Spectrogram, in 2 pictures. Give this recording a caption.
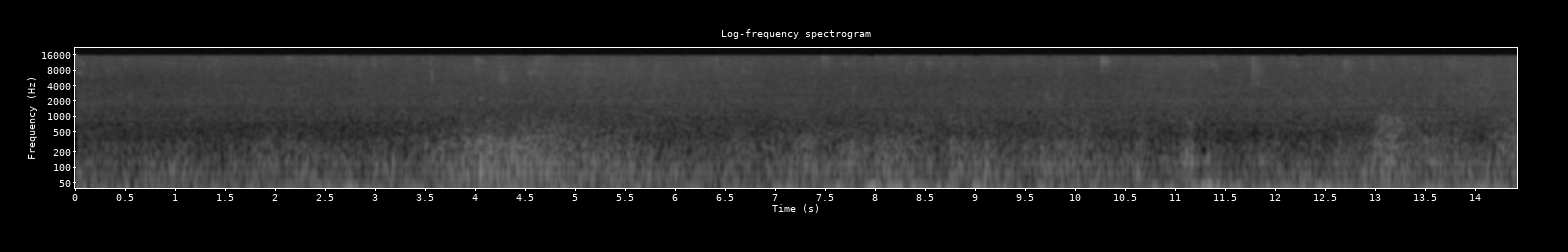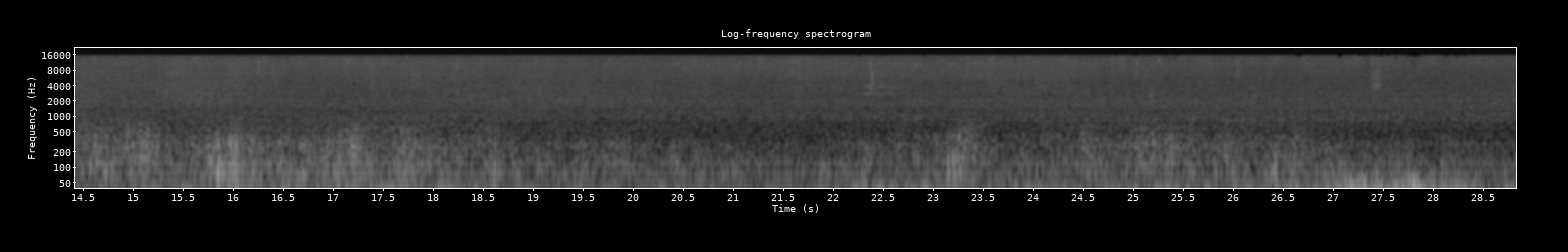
thunder growling 2
Rolling thunder with a bit rain recorded with a Zoom H1 XY-microphone.
But you don't have to.
Wanna see my works?
thunder, thunder-storm, growling, thunderstorm, rumble, rolling-thunder, weather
